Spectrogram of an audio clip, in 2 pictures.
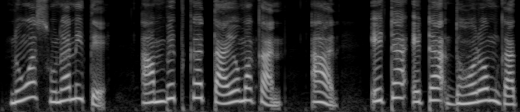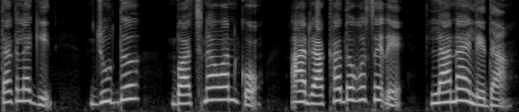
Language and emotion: Santali, neutral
